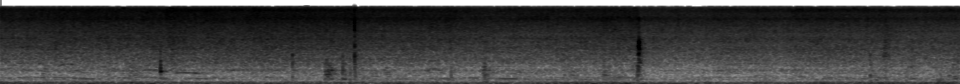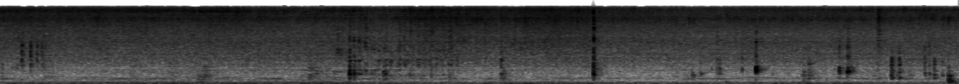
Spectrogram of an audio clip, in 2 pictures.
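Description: Sliced beef frying in hot oil in a wok: a steady sizzle with bubbling, broken by a few sharp clicks that come more often near the end.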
